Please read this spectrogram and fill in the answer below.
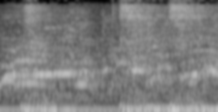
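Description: A crowd of children and teenagers shouting and cheering over bass-heavy dance music, with a burst of shouts near the start and again near the end.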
